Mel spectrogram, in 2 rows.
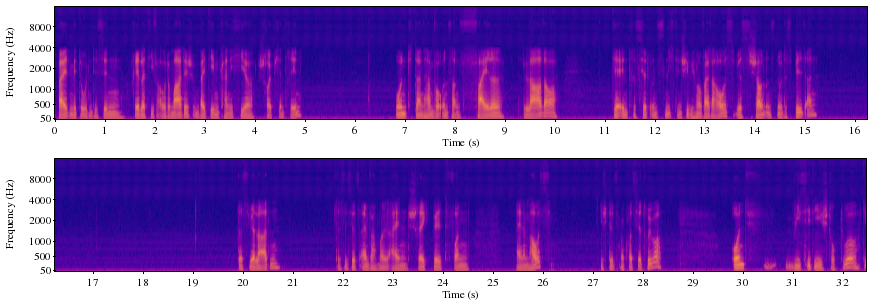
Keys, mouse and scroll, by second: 6.2-9.1 drag, 10.8-12.7 drag, 13.7 click, 19.1-21.1 drag, 21.8-28.2 drag, 32.1 click.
